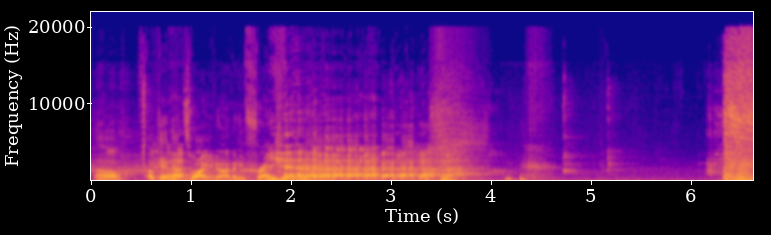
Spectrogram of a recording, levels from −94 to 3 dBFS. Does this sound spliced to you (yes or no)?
no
